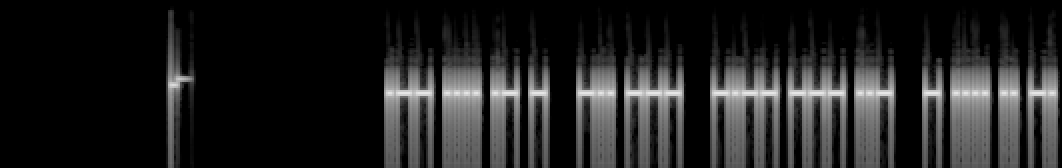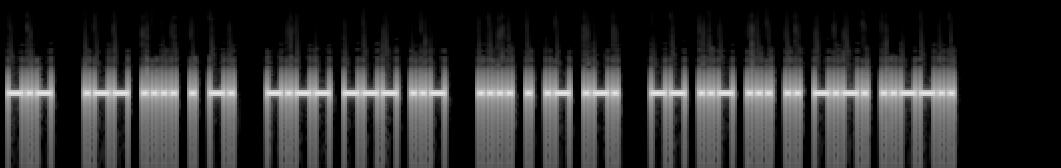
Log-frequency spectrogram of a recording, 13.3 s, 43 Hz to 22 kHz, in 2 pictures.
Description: Morse code, heard as a keyed tone, about 40 wpm, 700 Hz. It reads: WHAT DO YOU THINK WHEN YOU HEAR MUSIC?
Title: Sentences from Top 300 Words 40wpm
